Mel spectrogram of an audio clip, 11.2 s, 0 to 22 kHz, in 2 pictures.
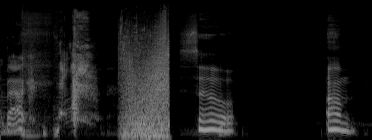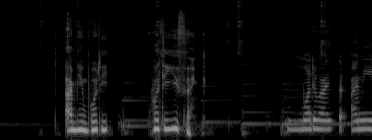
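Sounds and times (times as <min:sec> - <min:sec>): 
speech: 0:00.1 - 0:01.0, 0:03.0 - 0:03.6, 0:04.9 - 0:05.4, 0:06.6 - 0:07.3, 0:07.9 - 0:08.7, 0:09.9 - 0:11.1
voice imitating a sneeze: 0:00.9 - 0:01.5.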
